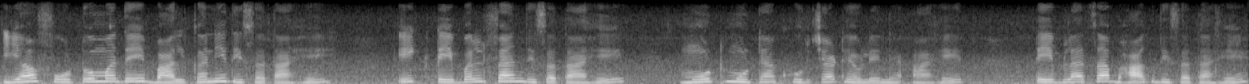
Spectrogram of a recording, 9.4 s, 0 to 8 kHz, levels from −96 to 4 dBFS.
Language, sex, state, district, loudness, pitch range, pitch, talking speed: Marathi, female, Maharashtra, Mumbai Suburban, -20 LUFS, 210-265 Hz, 240 Hz, 130 wpm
